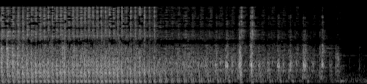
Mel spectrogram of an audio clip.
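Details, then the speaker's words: Small single-cylinder engine in a junk buggy revived after a fire, running on old gas through a carburetor taken off a Craftsman lawnmower. It fires and chugs briefly, then sputters out within seconds. Fuel starvation. "nothing that sounds like it's not getting much gas so I guess we will have some kind of video"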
